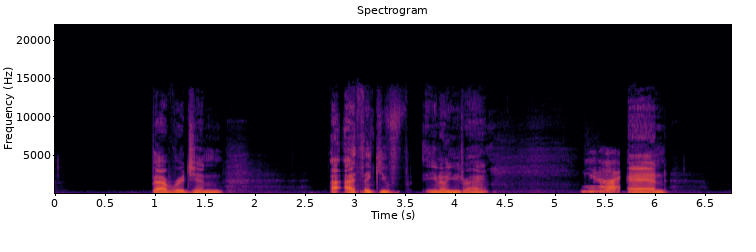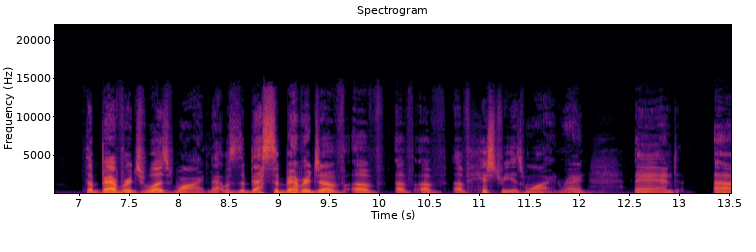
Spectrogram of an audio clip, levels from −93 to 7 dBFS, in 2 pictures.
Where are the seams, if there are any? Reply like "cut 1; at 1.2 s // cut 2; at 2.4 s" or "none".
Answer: cut 1; at 4.1 s // cut 2; at 5.6 s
